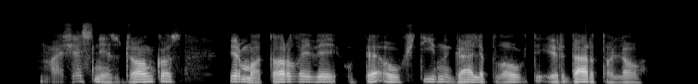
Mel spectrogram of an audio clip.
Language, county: Lithuanian, Vilnius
